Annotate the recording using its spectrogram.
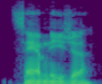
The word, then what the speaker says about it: Salmnesia: Uh, so we're calling it Salmnesia, which is spelled S A L M N E S I A, Salmnesia.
